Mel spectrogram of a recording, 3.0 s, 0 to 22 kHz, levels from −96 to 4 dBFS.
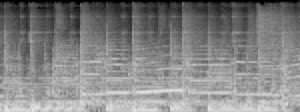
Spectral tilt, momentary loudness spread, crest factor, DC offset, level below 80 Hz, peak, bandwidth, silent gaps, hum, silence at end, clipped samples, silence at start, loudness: -5 dB/octave; 3 LU; 10 dB; under 0.1%; -18 dBFS; 0 dBFS; 19.5 kHz; none; none; 0 s; under 0.1%; 0 s; -12 LUFS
